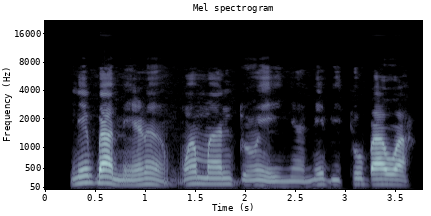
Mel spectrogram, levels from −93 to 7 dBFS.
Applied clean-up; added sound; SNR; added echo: none; none; none; none.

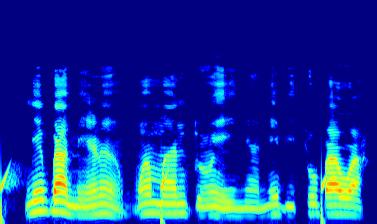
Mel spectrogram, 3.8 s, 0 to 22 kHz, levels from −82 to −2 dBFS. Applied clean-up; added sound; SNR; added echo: neural mask model RNNoise.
